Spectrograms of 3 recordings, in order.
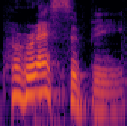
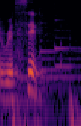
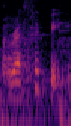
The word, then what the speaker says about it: recipe: So they say recipe or something like that, which is wrong. Okay. In this case, you do pronounce the E in the end, so recipe.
